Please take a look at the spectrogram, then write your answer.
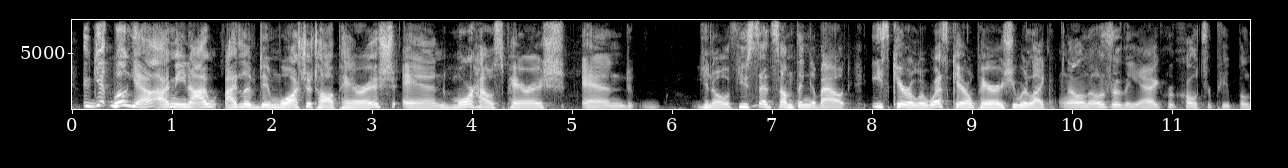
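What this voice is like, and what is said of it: Heavy Southern US accent. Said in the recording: “you still have a very heavy accent. You still love New Orleans. ... It's a heavy accent. ... It's worse when she's down south.”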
